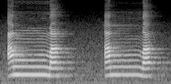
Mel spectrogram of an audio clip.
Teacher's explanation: nun and mim used for uttering with the tashdid, I mean gunna, from the nasal, from the nose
